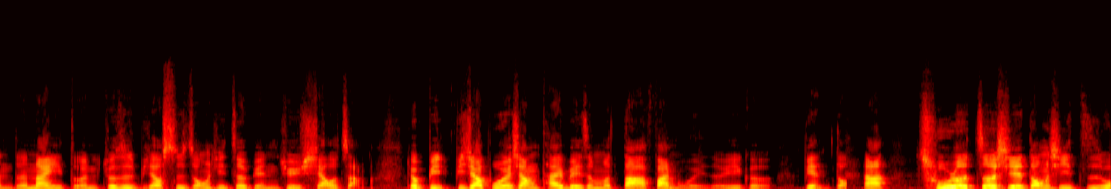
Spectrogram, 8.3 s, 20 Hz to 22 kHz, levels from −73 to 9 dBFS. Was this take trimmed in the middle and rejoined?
yes; 1 cut; at 6.3 s

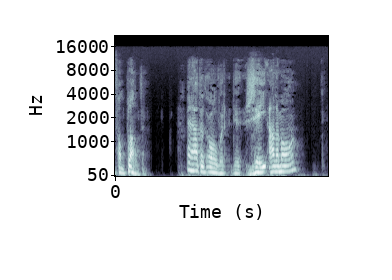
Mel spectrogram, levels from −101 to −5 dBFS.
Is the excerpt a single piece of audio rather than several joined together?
yes; 0 cuts

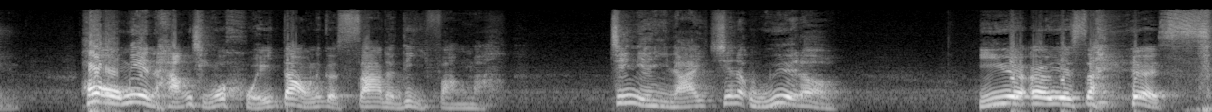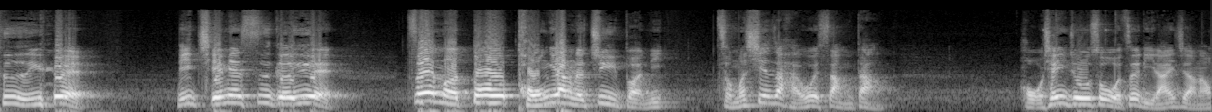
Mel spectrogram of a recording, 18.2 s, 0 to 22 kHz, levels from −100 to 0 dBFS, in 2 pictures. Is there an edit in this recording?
no; 0 cuts

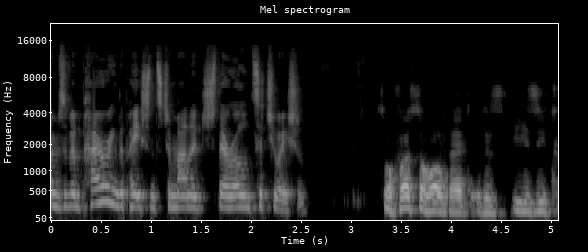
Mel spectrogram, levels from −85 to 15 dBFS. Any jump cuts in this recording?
yes; 1 cut; at 3.9 s

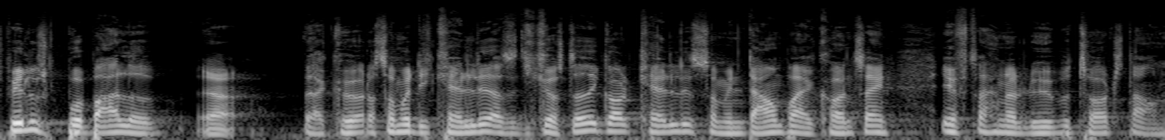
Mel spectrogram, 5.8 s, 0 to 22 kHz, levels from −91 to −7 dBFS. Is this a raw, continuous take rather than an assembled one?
yes; 0 cuts

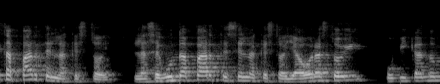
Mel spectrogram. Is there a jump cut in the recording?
no; 0 cuts

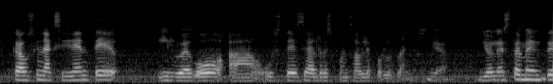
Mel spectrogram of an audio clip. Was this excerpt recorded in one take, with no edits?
yes; 0 cuts

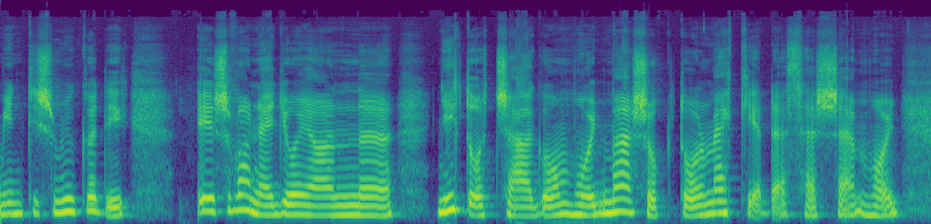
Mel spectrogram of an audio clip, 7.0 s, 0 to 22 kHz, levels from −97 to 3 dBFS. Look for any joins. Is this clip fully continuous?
yes; 0 cuts

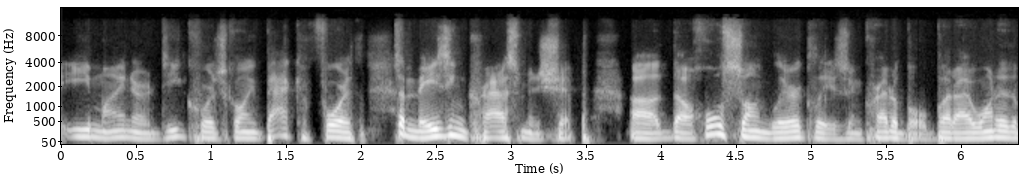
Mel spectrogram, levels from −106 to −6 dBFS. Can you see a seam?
yes; 1 cut; at 2.2 s

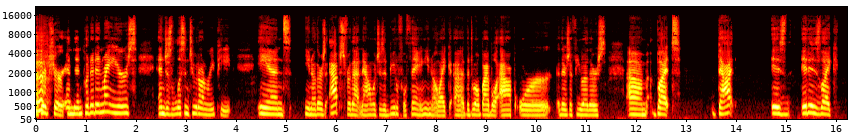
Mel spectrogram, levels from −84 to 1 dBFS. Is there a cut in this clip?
no; 0 cuts

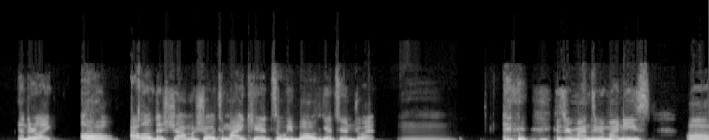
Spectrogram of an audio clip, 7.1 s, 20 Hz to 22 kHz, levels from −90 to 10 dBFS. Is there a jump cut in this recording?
no; 0 cuts

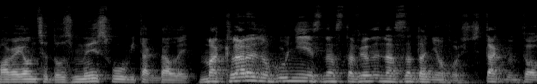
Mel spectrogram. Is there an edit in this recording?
yes; 1 cut; at 1.9 s

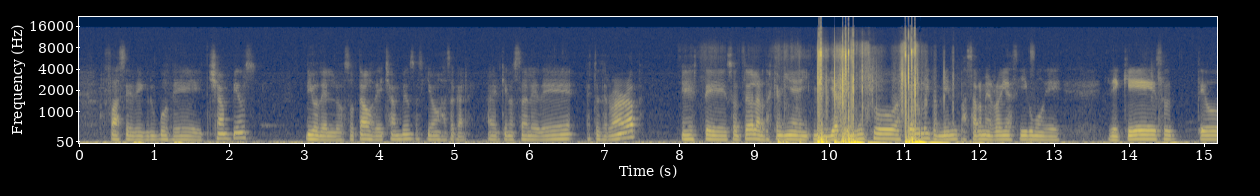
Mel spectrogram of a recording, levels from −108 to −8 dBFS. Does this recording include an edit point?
yes; 1 cut; at 8.0 s

